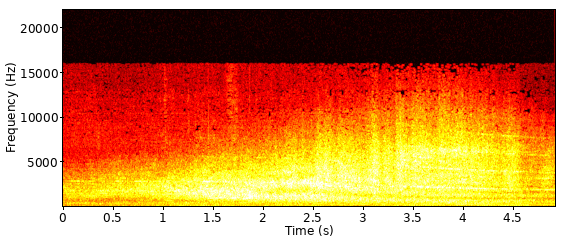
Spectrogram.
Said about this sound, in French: C'est sans encombre que terminera le vol d'essai numéro 3 de l'A380 aux commandes de Claude Lelay et Jacques Roset.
